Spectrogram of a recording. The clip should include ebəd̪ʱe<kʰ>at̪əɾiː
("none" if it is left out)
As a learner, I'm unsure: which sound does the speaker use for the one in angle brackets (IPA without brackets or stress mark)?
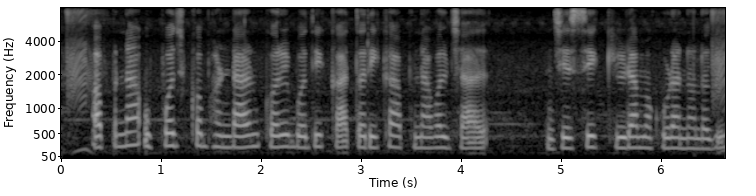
k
